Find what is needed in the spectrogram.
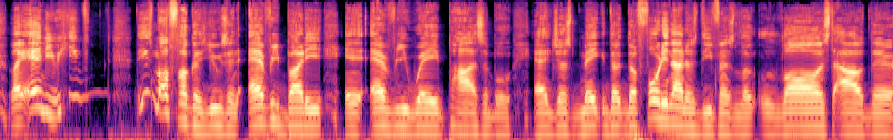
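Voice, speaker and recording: A man with an animated tone, medium pitch and ordinary pitch variation, at a moderate pace amid noticeable background noise. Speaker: NFL commentator, youtuber. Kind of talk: casual video commentary.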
